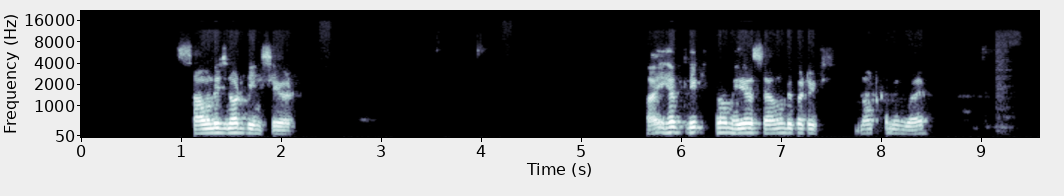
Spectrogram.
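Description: A middle-aged man speaks calmly over an online call, in short phrases with pauses.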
